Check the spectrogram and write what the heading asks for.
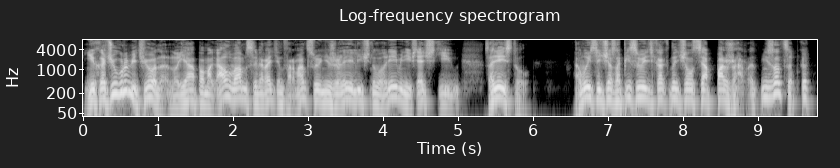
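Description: A man's voice: medium pitch, lively intonation, fast talker, few pauses, dry recording, clean studio sound, voice pushed up. A man voicing an indignant agitator who accuses and riles up a crowd in an audiobook. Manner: loud, accusing, combative. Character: indignant middle-aged man stirring up a crowd.

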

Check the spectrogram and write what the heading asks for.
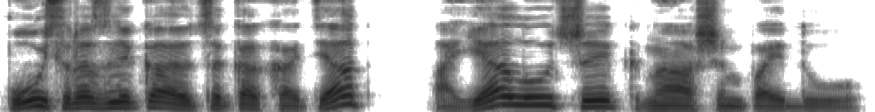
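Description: A man narrating a first-person audiobook in an animated, ironic storytelling manner. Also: mid-range voice, measured pace, dry recording, clean studio sound.

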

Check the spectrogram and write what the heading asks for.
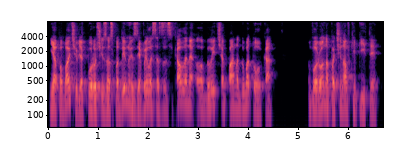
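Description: A man narrating a novel as an audiobook in the first person. His delivery is calm and measured, with a mid-range pitch.

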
